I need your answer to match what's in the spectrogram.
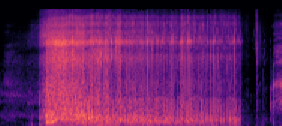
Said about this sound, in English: Fizzy. I have to drink it.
